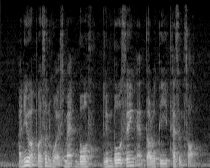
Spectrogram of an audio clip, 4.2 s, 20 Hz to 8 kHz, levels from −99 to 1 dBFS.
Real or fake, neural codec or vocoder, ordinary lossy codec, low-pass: fake; codec, 16 kHz, 16 kbps, FreqCodec, larger model; none; none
